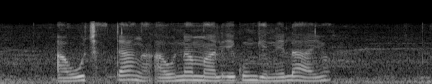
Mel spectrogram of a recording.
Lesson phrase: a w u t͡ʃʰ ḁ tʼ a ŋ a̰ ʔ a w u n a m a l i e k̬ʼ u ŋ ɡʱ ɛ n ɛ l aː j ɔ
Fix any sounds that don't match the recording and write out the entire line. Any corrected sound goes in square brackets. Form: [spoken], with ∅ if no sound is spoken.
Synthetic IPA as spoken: a w u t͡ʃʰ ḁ tʼ a ŋ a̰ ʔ a w u n a m a l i e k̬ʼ u ŋ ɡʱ ɛ n ɛ l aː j ɔ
